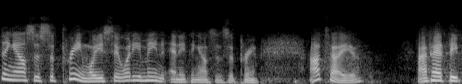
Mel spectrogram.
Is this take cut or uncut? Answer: uncut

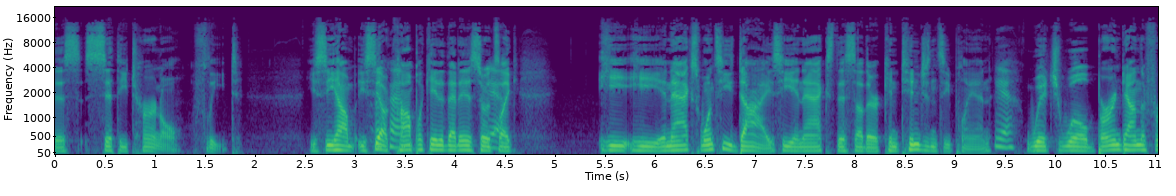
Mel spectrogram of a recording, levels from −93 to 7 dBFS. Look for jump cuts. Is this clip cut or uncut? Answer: uncut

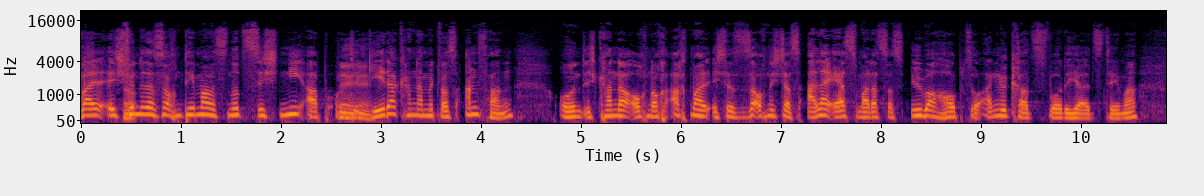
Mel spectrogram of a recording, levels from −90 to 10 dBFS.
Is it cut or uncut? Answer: uncut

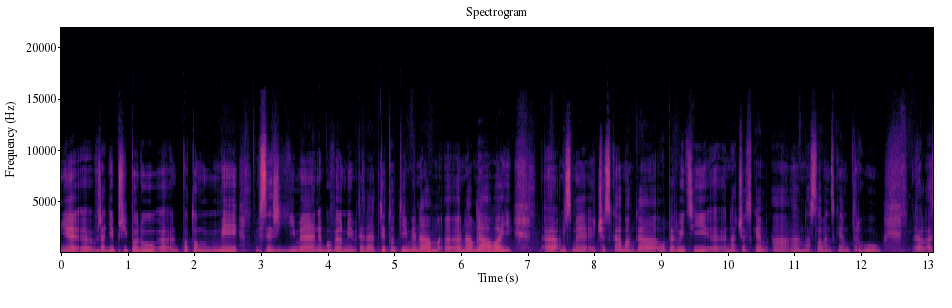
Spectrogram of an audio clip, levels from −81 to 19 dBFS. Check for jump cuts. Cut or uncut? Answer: cut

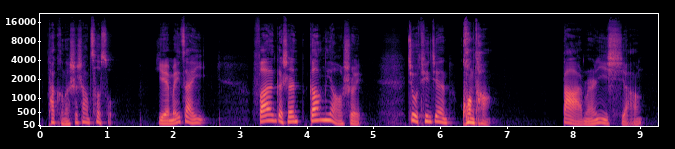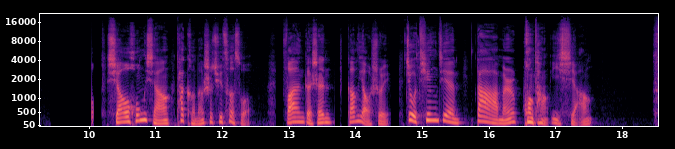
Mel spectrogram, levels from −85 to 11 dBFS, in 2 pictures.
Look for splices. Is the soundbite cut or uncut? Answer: cut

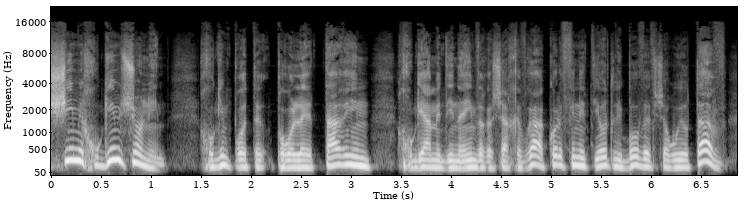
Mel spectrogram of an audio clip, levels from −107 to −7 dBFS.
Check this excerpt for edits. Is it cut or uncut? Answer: uncut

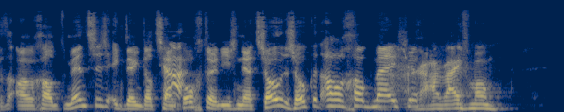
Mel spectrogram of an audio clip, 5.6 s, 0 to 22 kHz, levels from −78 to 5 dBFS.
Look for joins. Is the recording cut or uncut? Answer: uncut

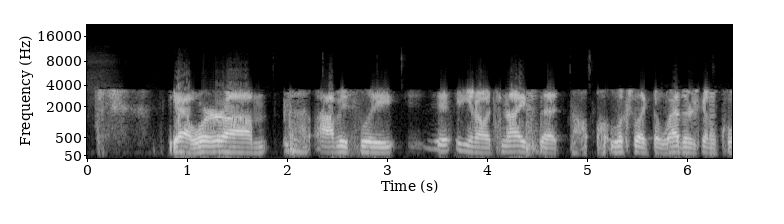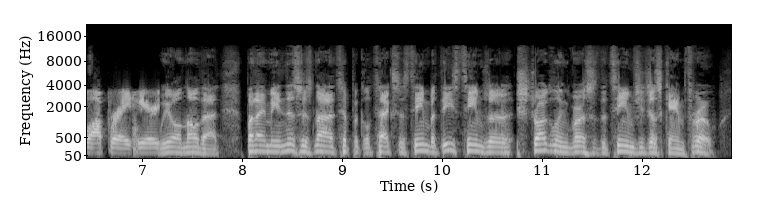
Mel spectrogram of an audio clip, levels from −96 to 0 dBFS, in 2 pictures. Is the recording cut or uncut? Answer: cut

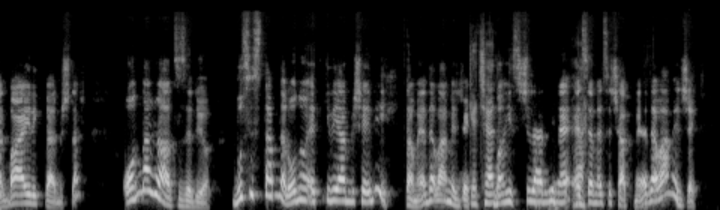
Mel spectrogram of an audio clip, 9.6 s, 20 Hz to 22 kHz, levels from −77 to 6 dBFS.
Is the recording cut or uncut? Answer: cut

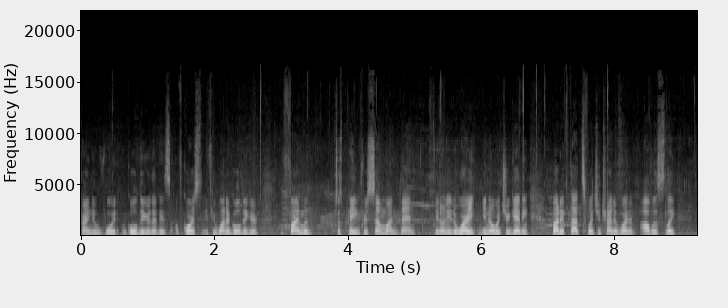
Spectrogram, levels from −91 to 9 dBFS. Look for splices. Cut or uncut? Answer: uncut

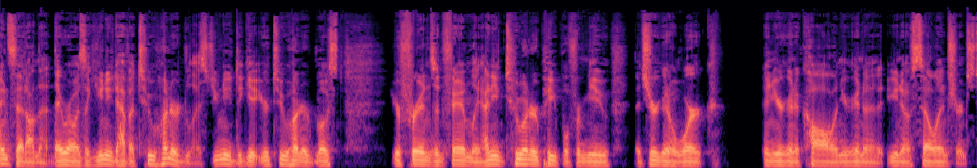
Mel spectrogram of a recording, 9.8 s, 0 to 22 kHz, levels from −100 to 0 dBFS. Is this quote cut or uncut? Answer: uncut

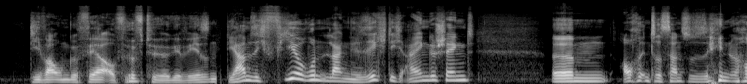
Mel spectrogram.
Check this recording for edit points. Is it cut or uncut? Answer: cut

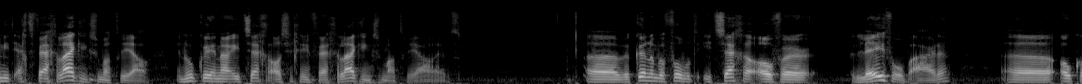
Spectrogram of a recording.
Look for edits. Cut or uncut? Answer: cut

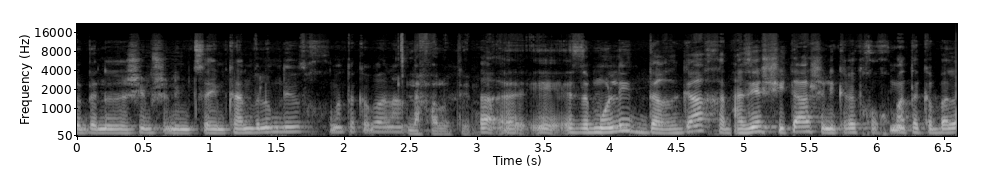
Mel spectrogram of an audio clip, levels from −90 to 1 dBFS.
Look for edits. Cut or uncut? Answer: cut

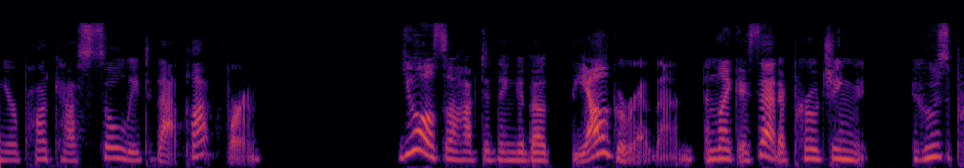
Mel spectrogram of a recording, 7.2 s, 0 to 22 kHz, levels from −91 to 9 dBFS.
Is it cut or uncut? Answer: uncut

